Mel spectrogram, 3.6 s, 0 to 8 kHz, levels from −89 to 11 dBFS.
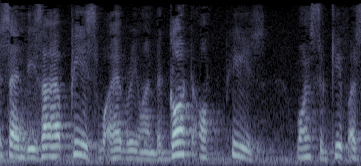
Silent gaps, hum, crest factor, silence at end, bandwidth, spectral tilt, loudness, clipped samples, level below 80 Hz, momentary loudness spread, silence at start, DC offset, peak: none; none; 18 dB; 0 s; 7.8 kHz; -7 dB/octave; -26 LUFS; under 0.1%; -52 dBFS; 11 LU; 0 s; under 0.1%; -6 dBFS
